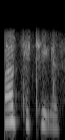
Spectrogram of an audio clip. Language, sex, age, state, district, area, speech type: Bengali, female, 30-45, West Bengal, Dakshin Dinajpur, urban, conversation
